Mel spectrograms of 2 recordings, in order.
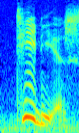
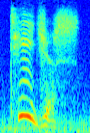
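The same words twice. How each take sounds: First: The word has the standard pronunciation. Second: The word has an old-fashioned pronunciation. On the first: This is the correct modern pronunciation. "Not tedious. ... That's the correct pronunciation" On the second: This is how it was said in the old days. "they call it just as they did in the old days"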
